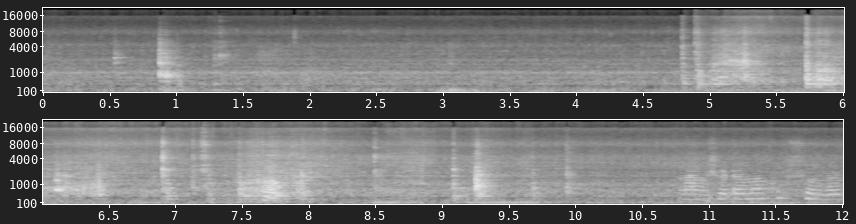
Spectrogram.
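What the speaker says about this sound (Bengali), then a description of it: "দিয়ে কিছুক্ষণ মাংসটা কষিয়ে নেব" Beef in a pan for a Bengali beef curry, quiet at first, then close sizzling and frequent spatula scrapes and stirring clatter dominate the second half.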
